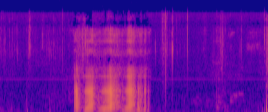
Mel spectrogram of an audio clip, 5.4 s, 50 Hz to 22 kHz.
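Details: A single loud, rattling, fluttering snore lasting about 1.5 seconds in a quiet room.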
